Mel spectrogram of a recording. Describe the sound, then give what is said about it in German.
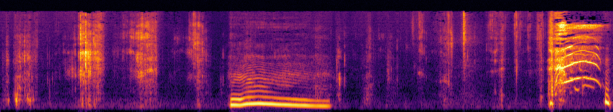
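Crisp crunching of food close to the microphone in irregular bursts, pausing for a loud sustained hum midway, then more scattered crunches before a brief high vocal sound at the end. “Dass RSRM. Du einfach Sachen rein knusperst.”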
